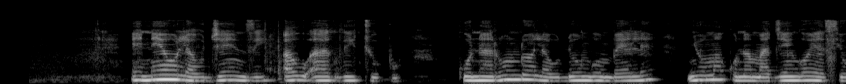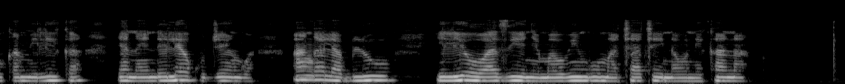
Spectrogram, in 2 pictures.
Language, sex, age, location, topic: Swahili, female, 18-24, Nairobi, finance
